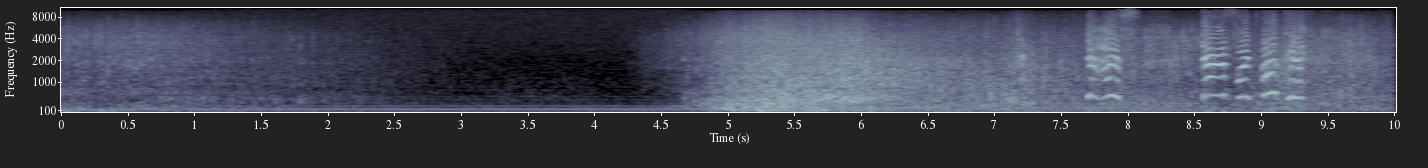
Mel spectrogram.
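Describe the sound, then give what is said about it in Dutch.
After a few seconds of low, quiet rumble, an ocean wave rushes up onto a sandy beach under a warm sun with a broad hissing wash that lingers, the water advancing closer up the beach, while brief voices call out near the end. “Het water komt dichterbij. Wat? Het komt naar ons toe.”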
